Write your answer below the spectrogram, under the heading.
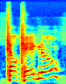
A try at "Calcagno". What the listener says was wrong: I think the G is silent.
